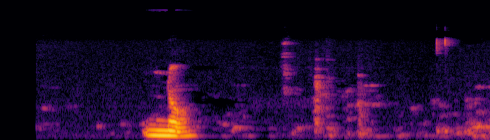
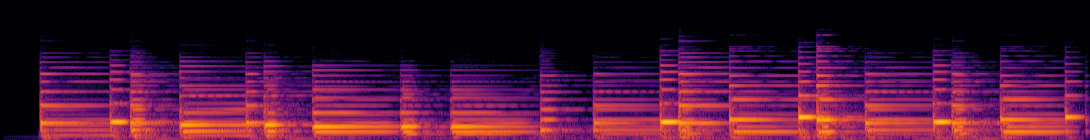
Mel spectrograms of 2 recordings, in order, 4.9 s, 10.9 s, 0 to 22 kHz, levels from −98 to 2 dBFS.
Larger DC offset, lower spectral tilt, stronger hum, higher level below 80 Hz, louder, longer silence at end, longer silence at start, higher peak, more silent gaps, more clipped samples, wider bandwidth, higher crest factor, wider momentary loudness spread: neither; about the same, -8 dB/octave vs -8.5 dB/octave; neither; second, -66 dBFS vs -56 dBFS; first, -17 LUFS vs -26 LUFS; about the same, 0.1 s vs 0 s; first, 1.45 s vs 0.4 s; first, -4 dBFS vs -10 dBFS; neither; neither; first, 7.2 kHz vs 5.8 kHz; about the same, 20 dB vs 16 dB; first, 26 LU vs 15 LU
